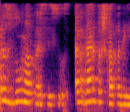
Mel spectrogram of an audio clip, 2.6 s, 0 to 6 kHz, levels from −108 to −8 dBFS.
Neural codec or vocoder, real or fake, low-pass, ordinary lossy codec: codec, 44.1 kHz, 2.6 kbps, DAC; fake; 5.4 kHz; AAC, 24 kbps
